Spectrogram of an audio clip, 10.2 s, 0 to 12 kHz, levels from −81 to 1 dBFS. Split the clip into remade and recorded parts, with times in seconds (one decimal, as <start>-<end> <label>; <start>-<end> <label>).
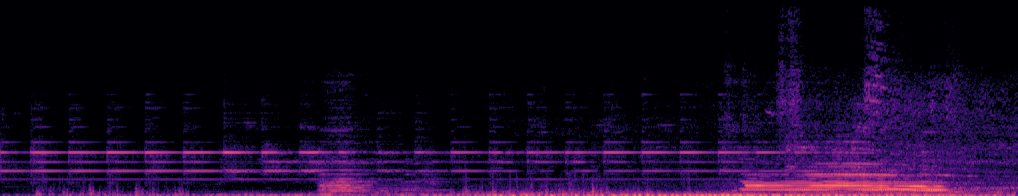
0.0-2.2 recorded; 2.2-4.5 remade; 4.5-10.2 recorded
